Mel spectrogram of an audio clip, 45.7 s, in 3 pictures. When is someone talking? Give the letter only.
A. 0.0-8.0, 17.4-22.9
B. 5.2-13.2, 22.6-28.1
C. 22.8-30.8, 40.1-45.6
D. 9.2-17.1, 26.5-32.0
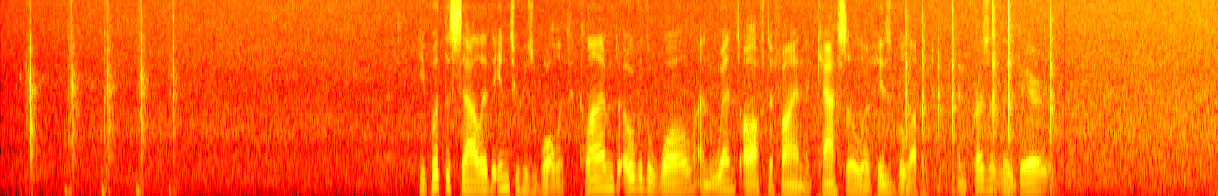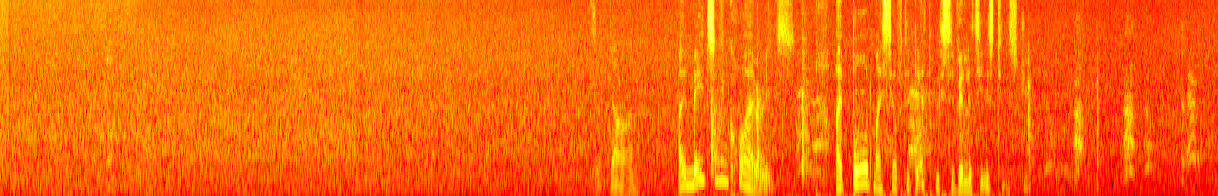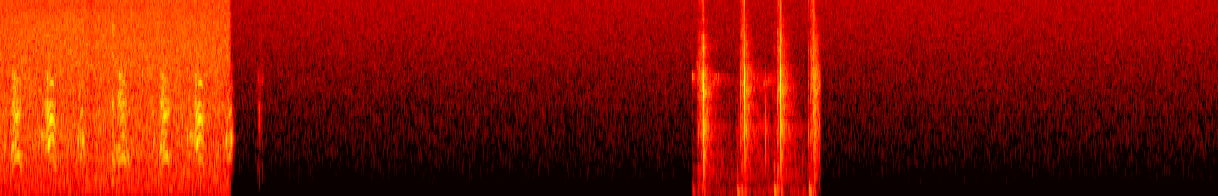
B.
